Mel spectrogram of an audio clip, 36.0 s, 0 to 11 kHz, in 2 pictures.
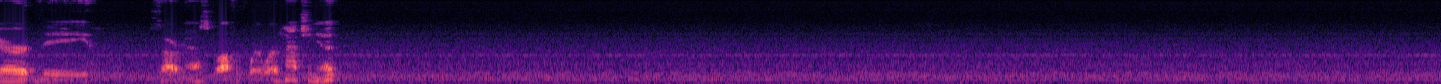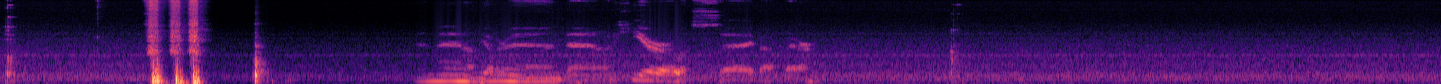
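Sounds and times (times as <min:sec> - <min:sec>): faint hum with thin whine: 0:00.0 - 0:36.0.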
